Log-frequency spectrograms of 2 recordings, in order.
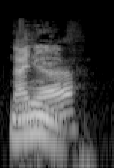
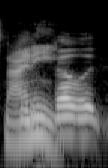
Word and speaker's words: Nynaeve: Nynaeve. – Yes, Nynaeve.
